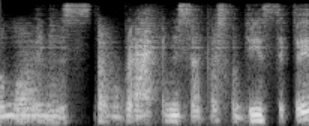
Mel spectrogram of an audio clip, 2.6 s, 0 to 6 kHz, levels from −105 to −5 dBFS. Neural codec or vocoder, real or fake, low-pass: codec, 44.1 kHz, 0.9 kbps, DAC; fake; 5.4 kHz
